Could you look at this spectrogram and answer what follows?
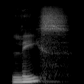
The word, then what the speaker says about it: Lys: And they are, and you can correct my pronunciation, Lys.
